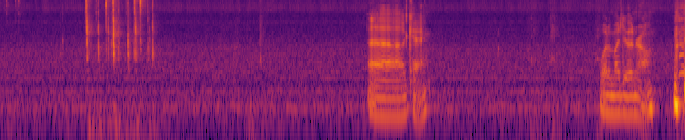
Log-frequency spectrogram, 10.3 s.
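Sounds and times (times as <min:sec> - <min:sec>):
typing on a computer keyboard: 0:01.3 - 0:02.4
speech: 0:06.2 - 0:06.5, 0:09.0 - 0:10.2.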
